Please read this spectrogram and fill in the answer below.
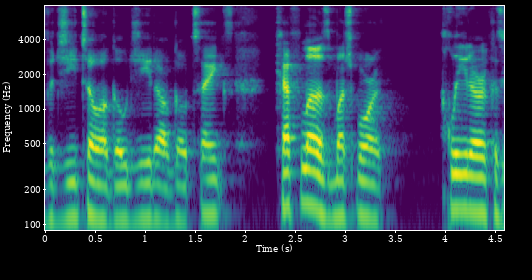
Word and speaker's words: Kefla: I know it's pronounced Kefla, but I do say Kefka because Kefka is the villain of Final Fantasy VI, and I think that's a better way of pronouncing it, even though it's not spelled the same.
